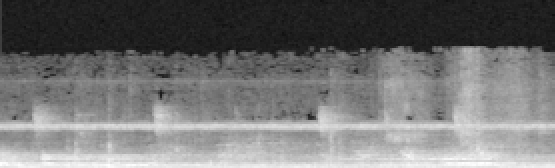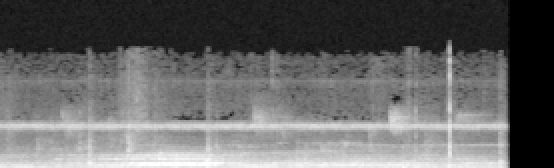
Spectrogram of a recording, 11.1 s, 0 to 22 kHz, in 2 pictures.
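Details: Deep, hoarse roaring of unseen howler monkeys at dawn, about 6am, at Tikal, Guatemala, in 2018, rising in waves mid-clip beneath a sustained shrill insect tone, ending abruptly.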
